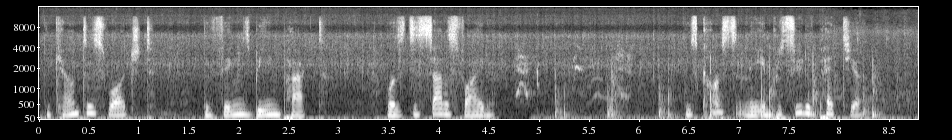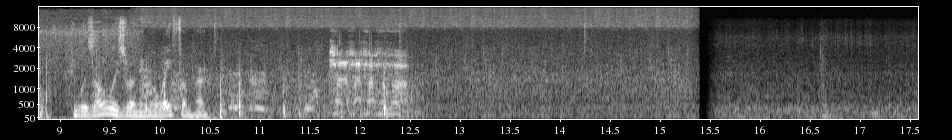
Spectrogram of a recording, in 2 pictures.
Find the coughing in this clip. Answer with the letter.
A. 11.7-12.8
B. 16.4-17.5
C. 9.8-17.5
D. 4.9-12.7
A.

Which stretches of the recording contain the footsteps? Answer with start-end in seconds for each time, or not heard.
4.9-12.7.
